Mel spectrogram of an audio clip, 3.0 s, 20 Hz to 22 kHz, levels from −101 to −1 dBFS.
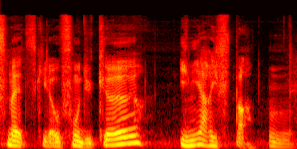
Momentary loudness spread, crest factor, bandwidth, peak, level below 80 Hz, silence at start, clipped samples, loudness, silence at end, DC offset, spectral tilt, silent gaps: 10 LU; 20 dB; 14.5 kHz; -12 dBFS; -66 dBFS; 0 s; under 0.1%; -32 LUFS; 0.05 s; under 0.1%; -6 dB/octave; none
